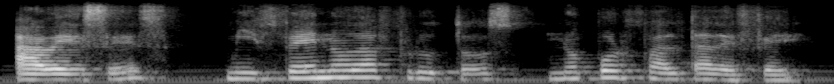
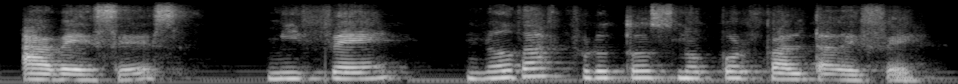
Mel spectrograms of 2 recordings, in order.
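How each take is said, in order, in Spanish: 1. La frase se dice a ritmo normal. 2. La frase se dice más despacio.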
